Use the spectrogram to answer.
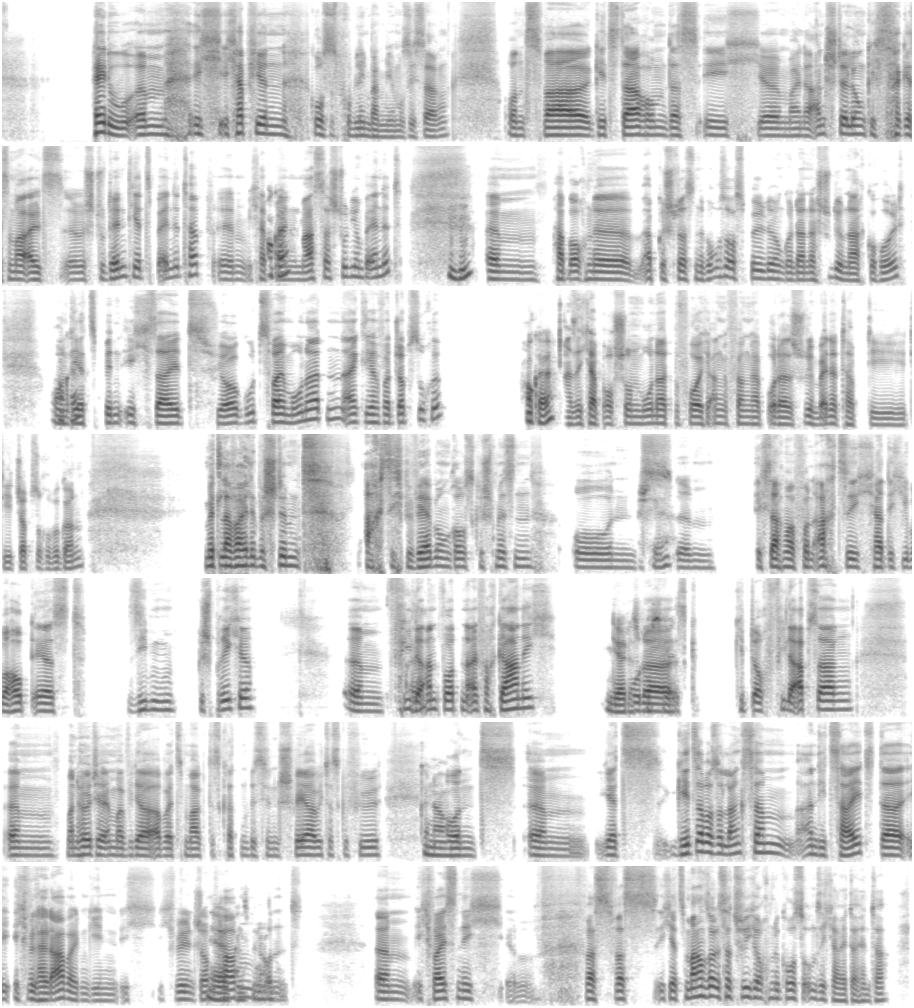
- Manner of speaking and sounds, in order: other background noise; laughing while speaking: "ich sage jetzt mal"
- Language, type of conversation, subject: German, advice, Wie ist es zu deinem plötzlichen Jobverlust gekommen?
